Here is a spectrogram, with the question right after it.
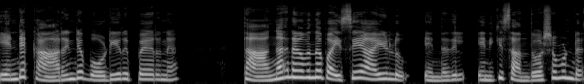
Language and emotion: Malayalam, happy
